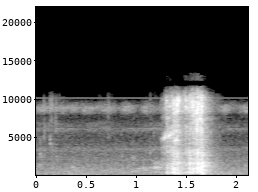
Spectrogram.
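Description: A mouthful of pounded yam fufu coated in slimy ogbono and okra soup being taken into the mouth: one short, noisy eating sound, about half a second long, a little past the middle.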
